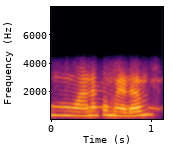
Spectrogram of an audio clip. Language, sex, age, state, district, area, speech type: Tamil, female, 30-45, Tamil Nadu, Tirupattur, rural, conversation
